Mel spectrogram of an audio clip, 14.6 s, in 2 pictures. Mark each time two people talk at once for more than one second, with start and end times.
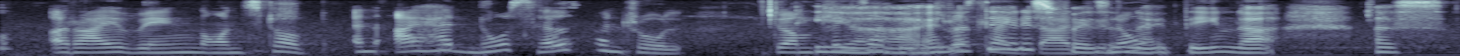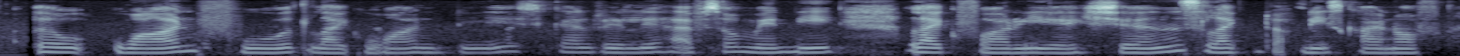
4.1-5.7

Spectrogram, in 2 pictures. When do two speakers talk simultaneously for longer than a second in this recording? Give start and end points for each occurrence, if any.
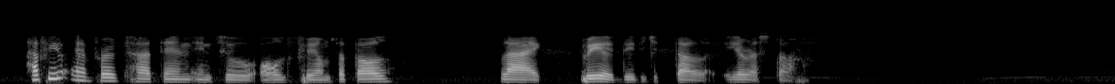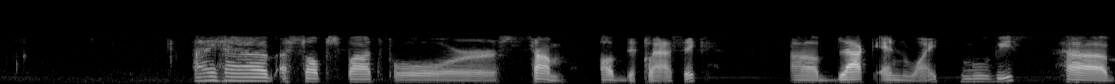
none

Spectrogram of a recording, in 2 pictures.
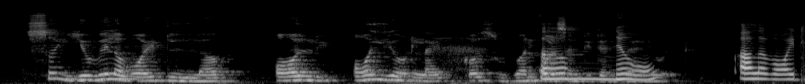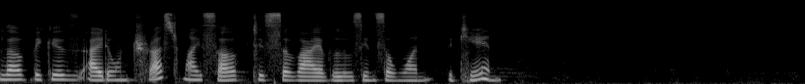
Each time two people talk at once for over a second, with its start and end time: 5.4-6.6

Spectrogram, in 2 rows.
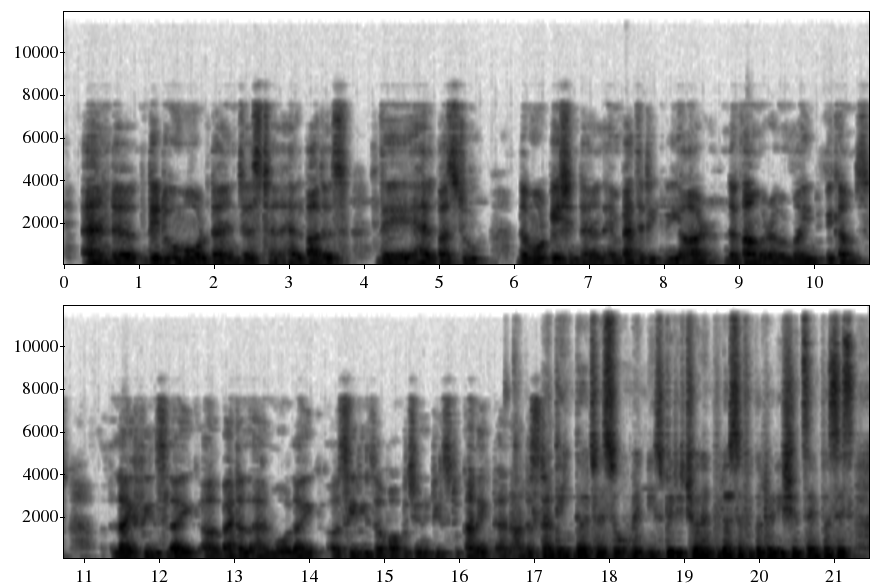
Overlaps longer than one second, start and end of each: none

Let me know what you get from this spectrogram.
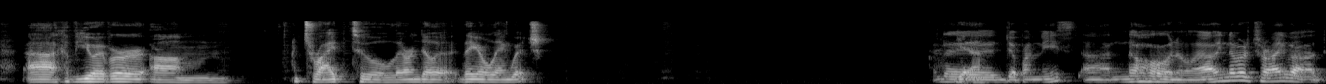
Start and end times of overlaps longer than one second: none

